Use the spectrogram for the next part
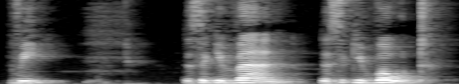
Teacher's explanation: जब आप वी वाला व बोलेंगे तब आप ऊपर वाले दांतों से अपने नीचे वाले होठों को दबाते हैं, वी, इस तरह से बोलते हैं, वी।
